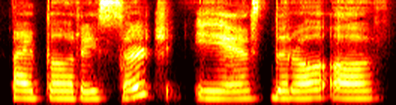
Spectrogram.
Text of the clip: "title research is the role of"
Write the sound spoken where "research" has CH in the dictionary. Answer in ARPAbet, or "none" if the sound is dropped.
CH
